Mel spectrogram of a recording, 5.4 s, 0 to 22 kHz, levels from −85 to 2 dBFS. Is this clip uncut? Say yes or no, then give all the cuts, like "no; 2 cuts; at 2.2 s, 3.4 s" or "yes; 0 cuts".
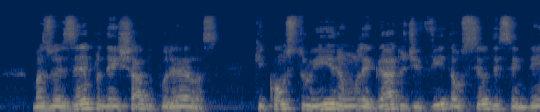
yes; 0 cuts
